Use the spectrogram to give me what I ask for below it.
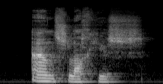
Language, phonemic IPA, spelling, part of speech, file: Dutch, /ˈanslaxjəs/, aanslagjes, noun, Nl-aanslagjes.ogg
- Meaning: plural of aanslagje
